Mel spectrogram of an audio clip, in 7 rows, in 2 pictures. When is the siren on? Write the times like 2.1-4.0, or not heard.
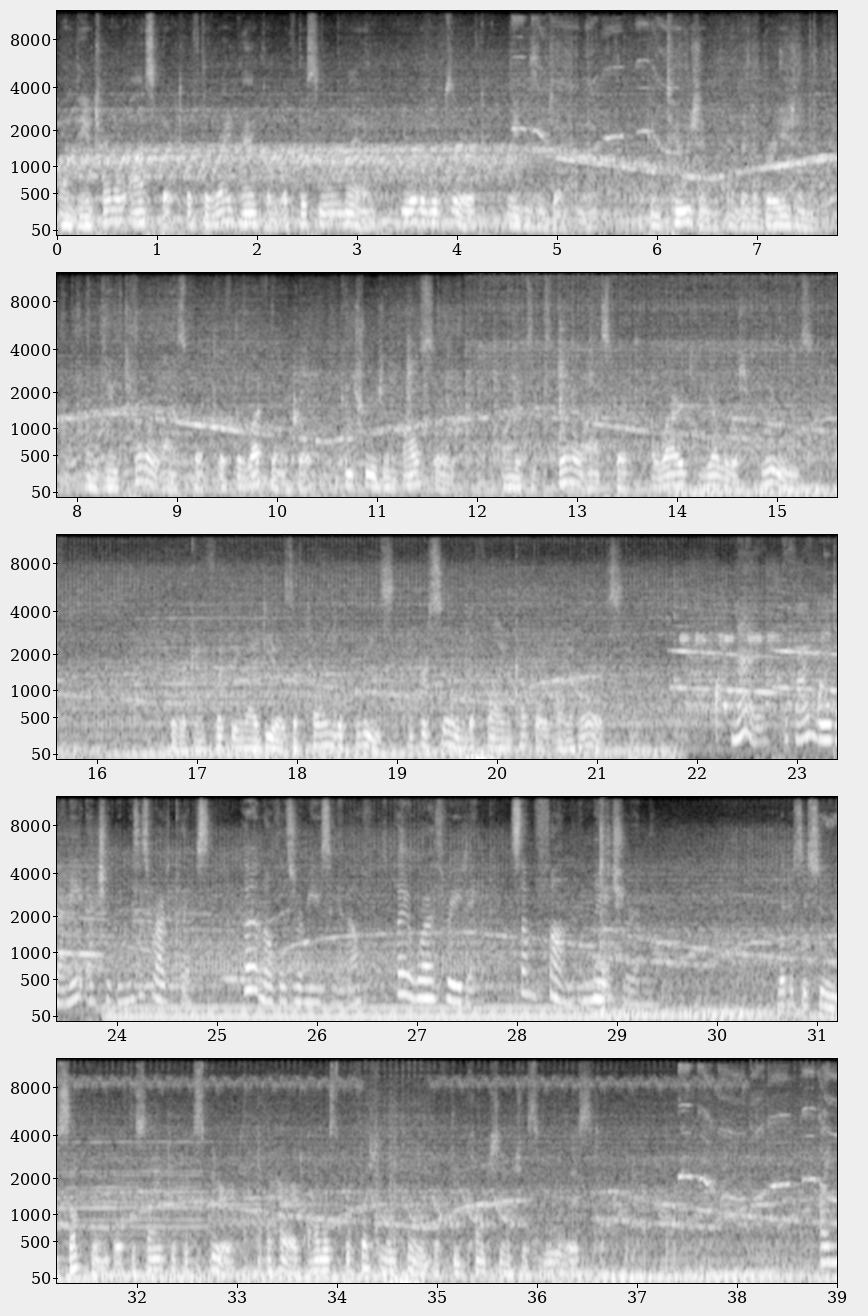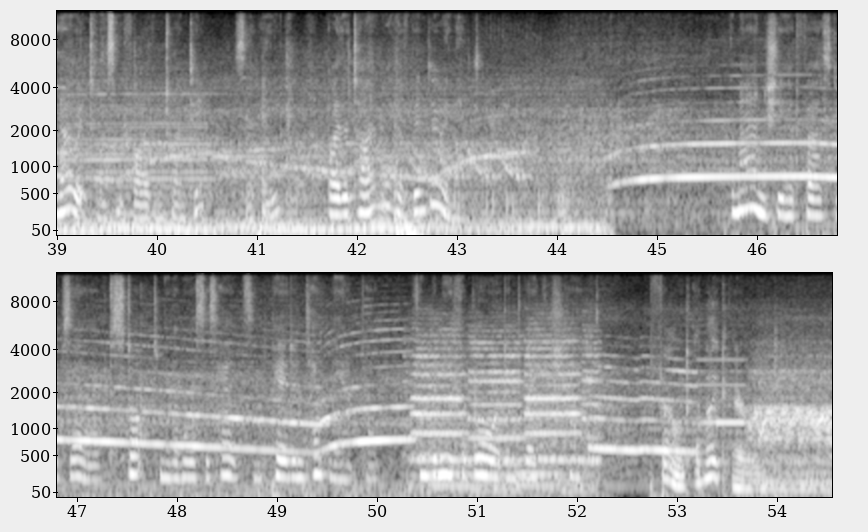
0.0-54.5.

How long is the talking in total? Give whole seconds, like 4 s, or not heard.
46 s.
